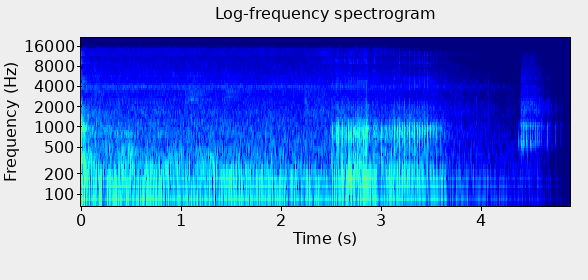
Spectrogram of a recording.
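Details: Rough snoring with a louder snort near the end from a sleeping Brussels Griffon dog napping; ordinary sleep snoring.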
